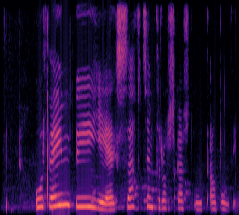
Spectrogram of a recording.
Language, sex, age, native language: Icelandic, female, 11, Icelandic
